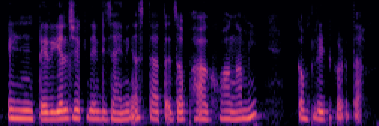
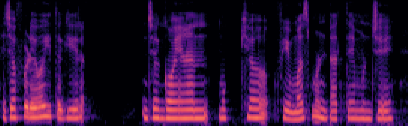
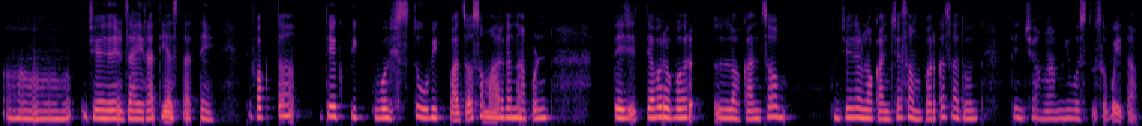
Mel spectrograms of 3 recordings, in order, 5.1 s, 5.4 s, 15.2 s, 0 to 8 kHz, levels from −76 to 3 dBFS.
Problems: constant background noise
